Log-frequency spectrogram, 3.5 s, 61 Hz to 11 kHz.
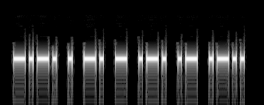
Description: Morse code, heard as a keyed tone, about 23 wpm, 600 Hz. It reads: CENTRAL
